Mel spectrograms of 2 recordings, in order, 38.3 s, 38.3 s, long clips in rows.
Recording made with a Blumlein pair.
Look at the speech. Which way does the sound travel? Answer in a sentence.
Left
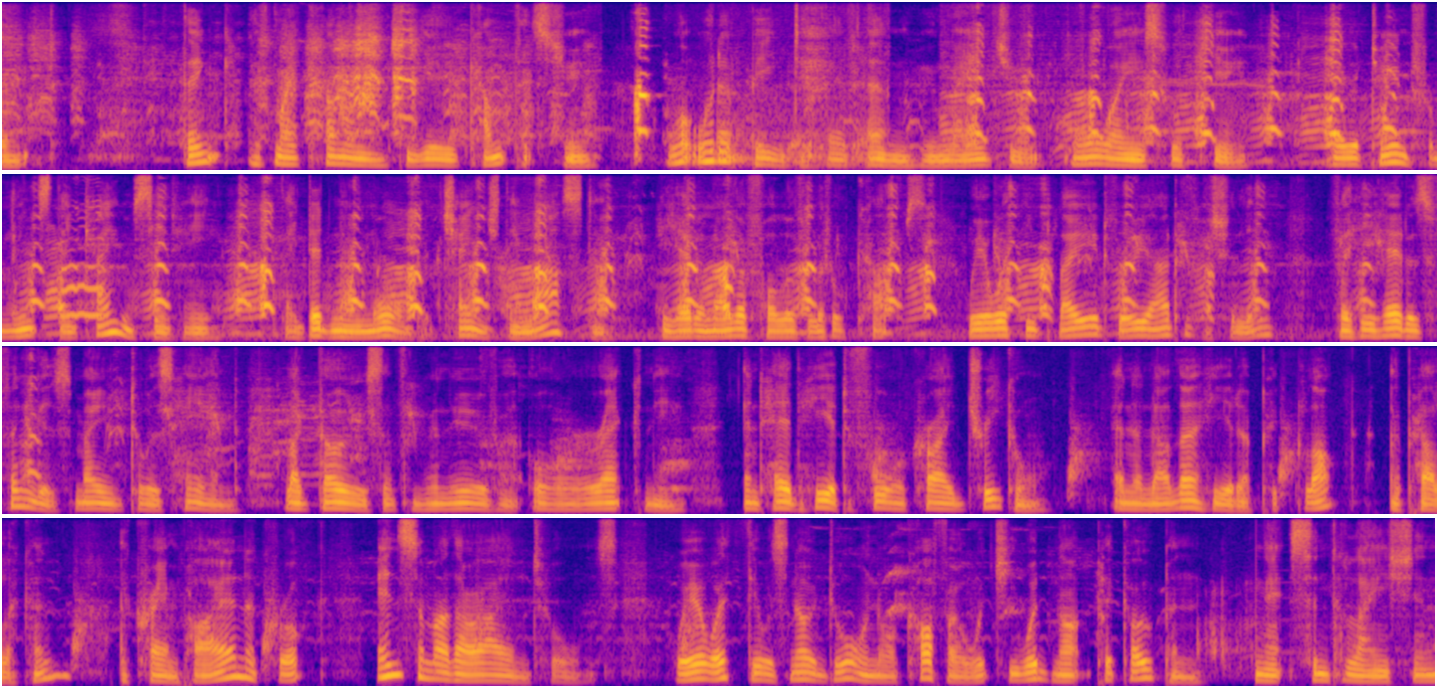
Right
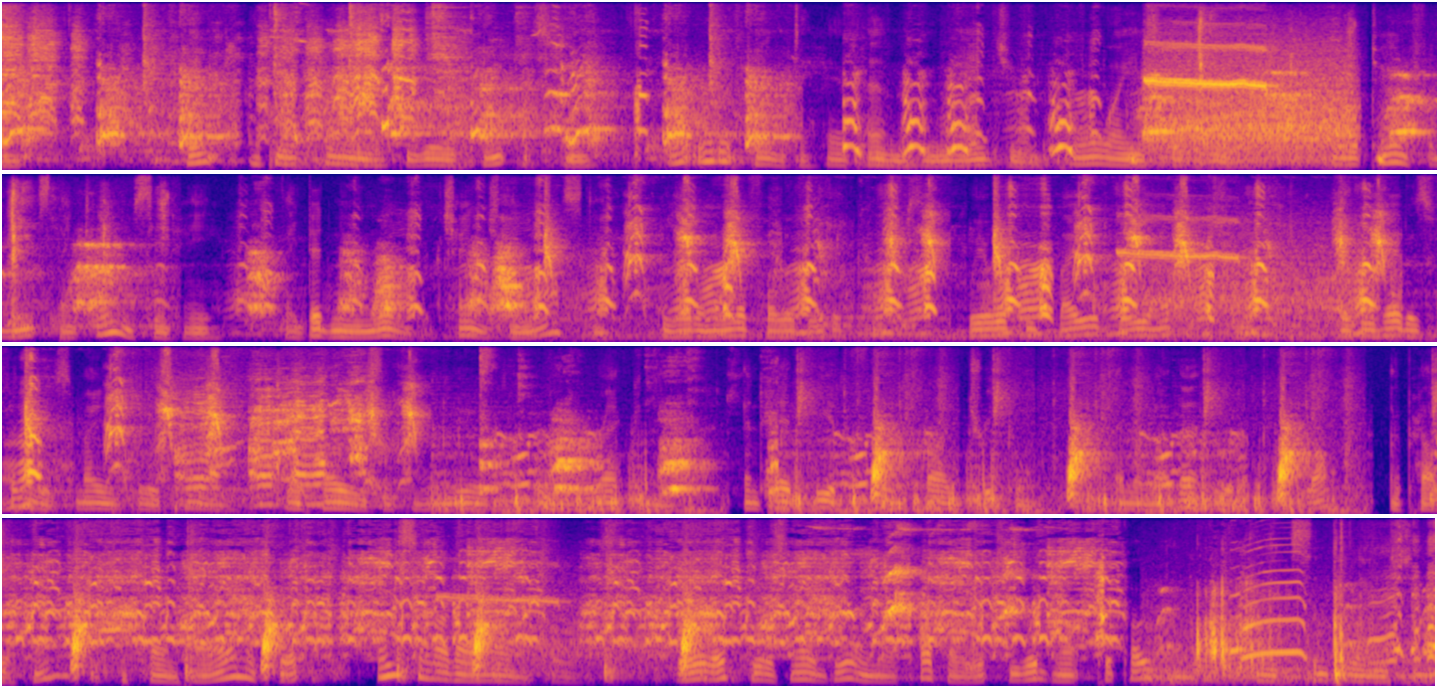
You can hear the speech stay put.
